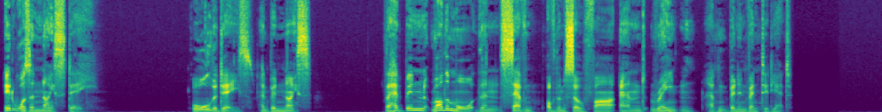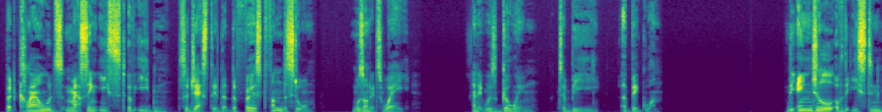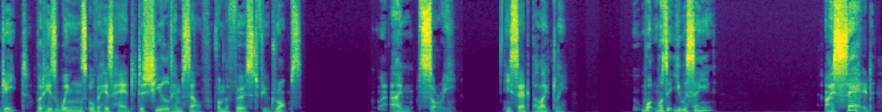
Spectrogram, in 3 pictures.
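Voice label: British English, Narration; GoLocalise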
